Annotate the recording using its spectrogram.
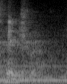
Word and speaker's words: Hijra: And I put the emphasis, I read it, and I put the emphasis on the I. – Right, Hijra. Right. The Jaira, yeah, yeah. – And of course it's not. – No. It's Hijra.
